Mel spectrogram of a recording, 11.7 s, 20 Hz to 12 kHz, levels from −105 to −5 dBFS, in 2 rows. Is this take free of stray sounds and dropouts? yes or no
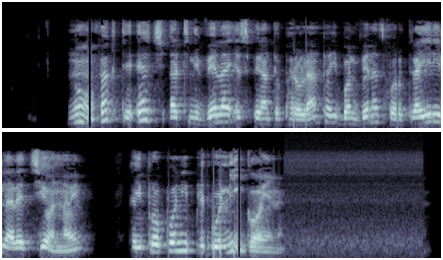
yes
